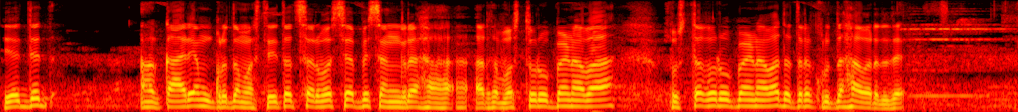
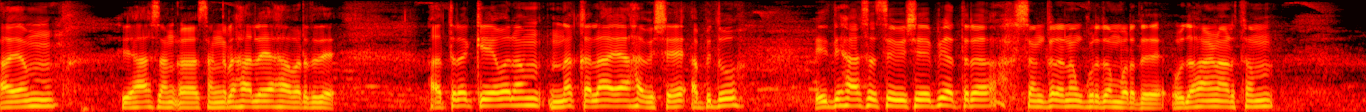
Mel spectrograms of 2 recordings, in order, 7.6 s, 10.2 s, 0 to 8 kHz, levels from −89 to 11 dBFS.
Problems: none marked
